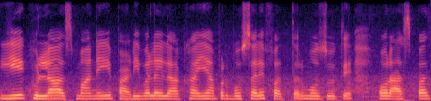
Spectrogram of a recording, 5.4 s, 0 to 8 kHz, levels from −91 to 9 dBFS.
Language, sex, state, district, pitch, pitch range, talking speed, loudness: Hindi, female, Punjab, Fazilka, 225 Hz, 215-230 Hz, 200 wpm, -15 LUFS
